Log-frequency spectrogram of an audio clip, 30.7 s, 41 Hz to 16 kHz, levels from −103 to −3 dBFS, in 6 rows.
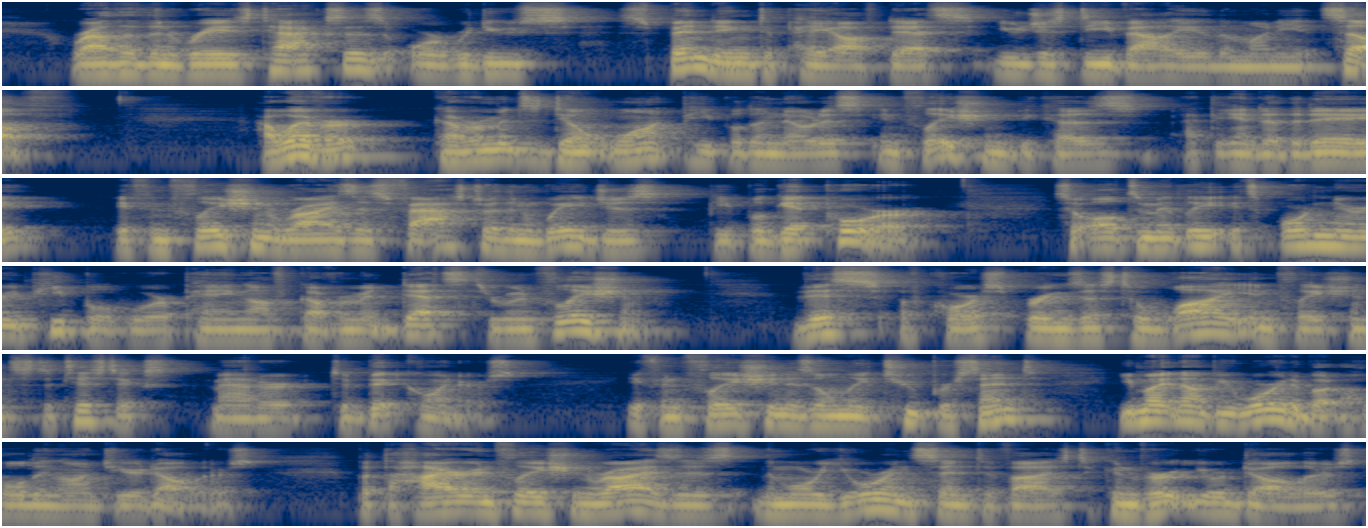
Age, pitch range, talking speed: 30-49, 90-120 Hz, 185 wpm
